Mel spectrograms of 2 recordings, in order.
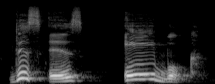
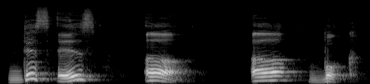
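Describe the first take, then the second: First: "a" said as a full AY in "this is a book"; emphasized A. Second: "a" as a schwa, "uh", before book; unemphasized A. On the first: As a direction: stress the A, pronounced like the letter name. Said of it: "I want to emphasize what book". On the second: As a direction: say "a book" with A reduced to uh. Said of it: "suppose I do not want to emphasize". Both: Shown as a demonstration.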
